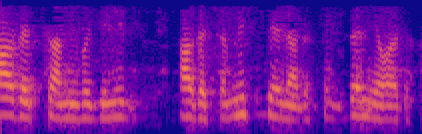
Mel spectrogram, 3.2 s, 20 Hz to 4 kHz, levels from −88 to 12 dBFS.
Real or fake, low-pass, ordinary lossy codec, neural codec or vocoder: real; 3.6 kHz; MP3, 24 kbps; none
